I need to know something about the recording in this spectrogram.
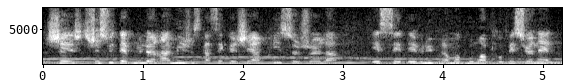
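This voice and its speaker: High-pitched man, live church interpreter, hesitant and halting, music playing behind. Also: little pitch movement.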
